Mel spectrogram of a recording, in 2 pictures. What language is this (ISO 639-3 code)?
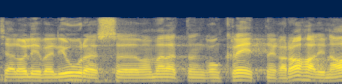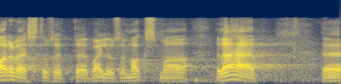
est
